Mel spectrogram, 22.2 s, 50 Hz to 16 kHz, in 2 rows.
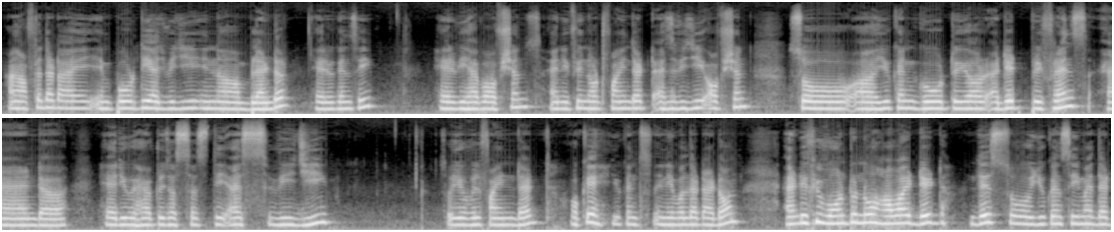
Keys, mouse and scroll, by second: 1.7-4.9 drag, 9.2-12.3 drag.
